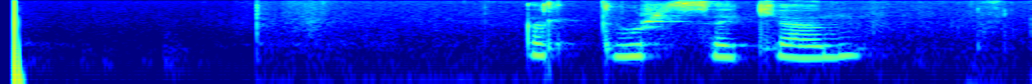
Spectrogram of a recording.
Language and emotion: Russian, neutral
